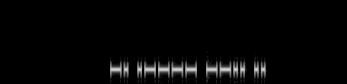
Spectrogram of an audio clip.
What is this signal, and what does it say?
Morse code, heard as a keyed tone, about 36 wpm, 700 Hz. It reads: N1ZI
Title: USA Call Signs - 4x Character Spacing - 35wpm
